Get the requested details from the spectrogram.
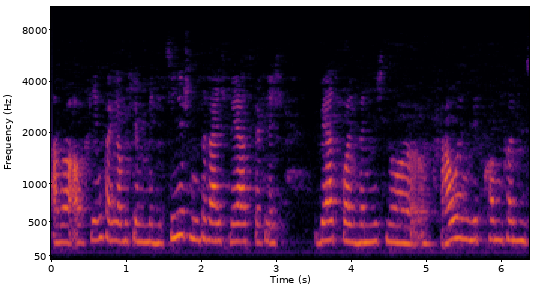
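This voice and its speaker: Moderately paced speech from a woman, fairly high in pitch, with fairly even intonation. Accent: Russian. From Russia (St. Petersburg). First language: Russian (speaking German). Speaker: interpreter and translator. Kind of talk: interview.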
